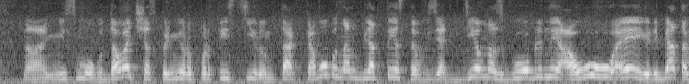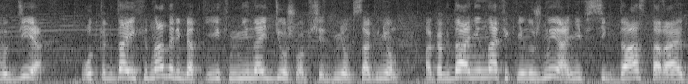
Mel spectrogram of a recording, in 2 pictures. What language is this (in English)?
Russian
